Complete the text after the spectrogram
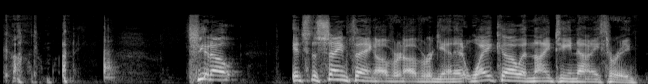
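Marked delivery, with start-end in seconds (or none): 0.0-1.2 breathy muttered aside. Real, not acted. Exasperated aside after tangled words.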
